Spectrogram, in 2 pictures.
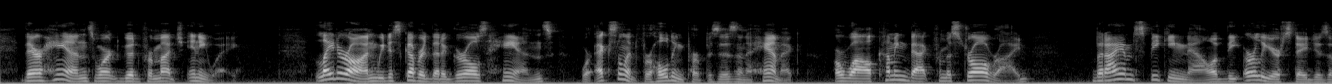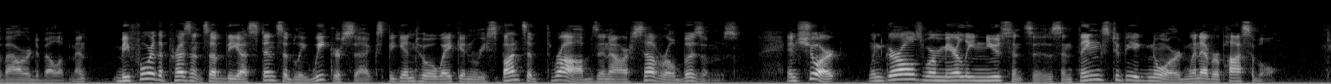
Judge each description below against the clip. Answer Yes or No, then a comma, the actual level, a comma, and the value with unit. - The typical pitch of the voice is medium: Yes, medium, 145 Hz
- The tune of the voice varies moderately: No, wide, 7.5 semitones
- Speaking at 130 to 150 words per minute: No, average, 165 wpm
